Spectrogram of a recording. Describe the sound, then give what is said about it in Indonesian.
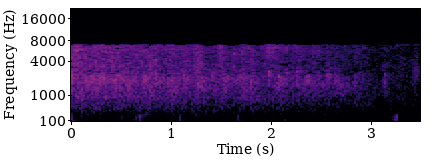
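An audience claps and applauds before a speaker begins a religious talk. The applause is a steady, dense patter that fades slightly toward the end, with no voices. “Boleh tepuk tangan kayaknya biar lebih semangat.”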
